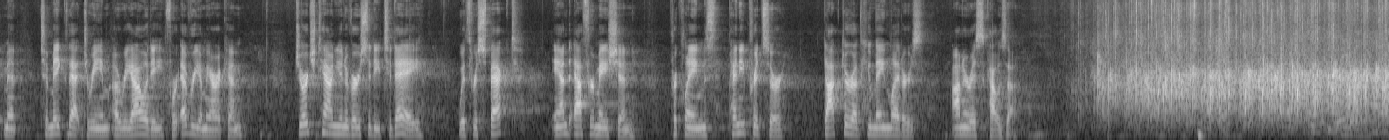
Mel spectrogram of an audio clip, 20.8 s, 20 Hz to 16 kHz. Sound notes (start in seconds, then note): 16.0 applause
